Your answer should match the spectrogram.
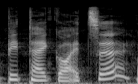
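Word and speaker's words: Beteigeuze: Aber vielleicht gehen wir zuerst auf den Inhalt, weil dein schöner Stern, Petai Geuze, hoffentlich habe ich es jetzt richtig ausgesprochen, perfekt.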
